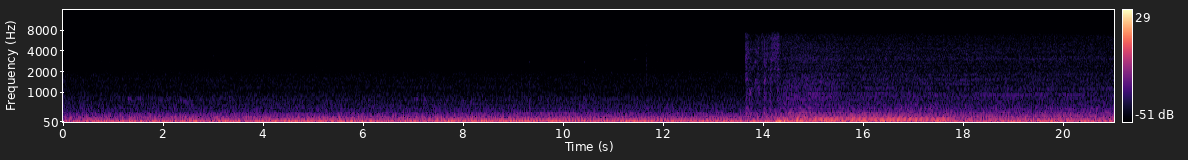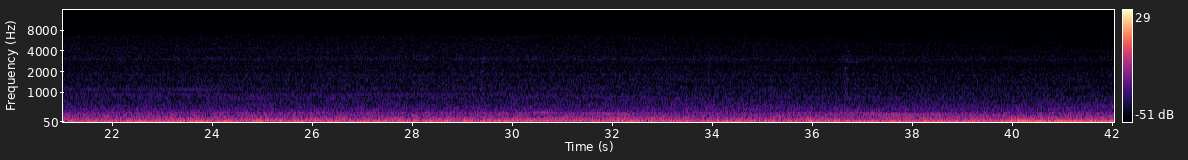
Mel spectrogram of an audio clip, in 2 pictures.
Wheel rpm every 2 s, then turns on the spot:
0, 0, 0, 0, 0, 0, 0, 0, 0, 0, 0, 0, 0, 0, 0, 0, 0, 0, 0, 0, 0.
none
